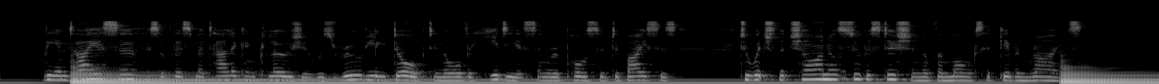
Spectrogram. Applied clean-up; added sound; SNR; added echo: none; Bass guitar; -3 dB; none.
